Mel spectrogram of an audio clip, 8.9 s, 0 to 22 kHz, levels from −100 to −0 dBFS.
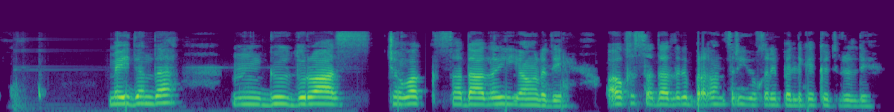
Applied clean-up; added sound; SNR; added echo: neural separator model SepFormer DNS4.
